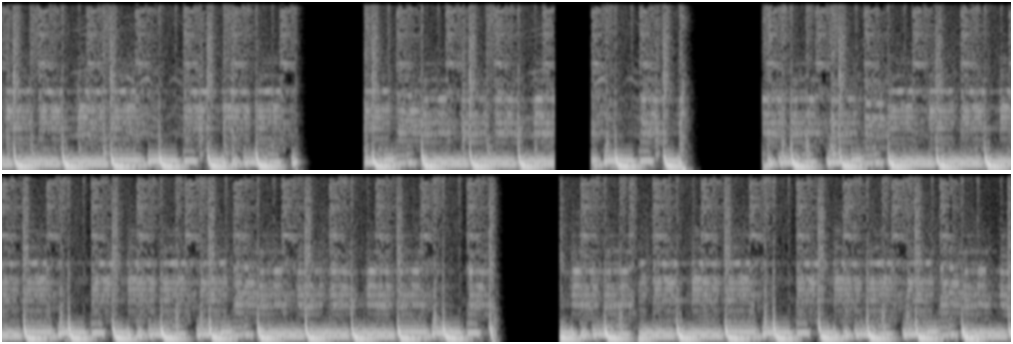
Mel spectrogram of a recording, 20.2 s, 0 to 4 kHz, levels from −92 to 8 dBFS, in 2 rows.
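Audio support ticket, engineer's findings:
Call audio freeze at 2.94–3.64 s, 6.81–7.62 s and 15.00–15.69 s. Sound smears into a fading buzz, then goes near silent for roughly 0.56 to 0.66 s. Audio resumes where it stopped, nothing lost. Likely cause: packets held up in transit and the jitter buffer running dry. Each gap adds 0.67 to 0.79 s of delay.

Playback stall at 5.52–5.90 s. Output cuts to silence mid-flow for 0.36 s, with no fading tail, then carries on. Points to the player starving of data or a blocked audio thread, likely. Distinct from the freezes: hard stop rather than a decaying fill.

Jitter buffer speed-up at 10.35–11.20 s (108 %), 12.76–14.89 s (104 %) and 17.84–20.00 s (103 %). Sound runs fast, pitch unchanged, hurried in the first stretch. Receiver trimming many short pitch-period slices to work off built-up delay. Roughly 70 to 100 ms removed per stretch.

Skip ahead at 16.41–16.47 s. 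Playback jumps forward with a 46 ms join, almost seamless. Roughly 1.5 s of audio dropped, delay cut by about a second. Points to audio dropped in transit or by the jitter buffer overflowing and discarding queued audio.

Path: G.711 mu-law at 64 kbps. Band ends at 4 kHz, as expected for that codec.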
